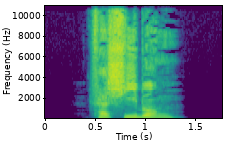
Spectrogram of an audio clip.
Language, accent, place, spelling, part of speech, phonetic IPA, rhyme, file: German, Germany, Berlin, Verschiebung, noun, [fɛɐ̯ˈʃiːbʊŋ], -iːbʊŋ, De-Verschiebung.ogg
- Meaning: 1. delay, deferral, deferment, postponement, suspension, adjournment 2. shift, displacement, offset, relocation, transfer, translation 3. shift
